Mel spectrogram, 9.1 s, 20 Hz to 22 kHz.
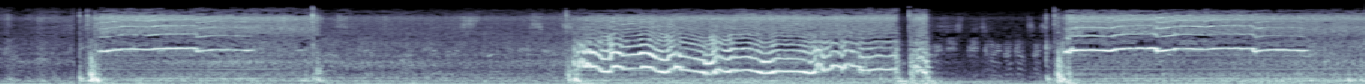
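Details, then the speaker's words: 2001 Skoda Octavia door: power window motor hums with loud pitched squeals on each up and down stroke, a typical problem from worn-out lubrication in the regulator rollers or cables. "skoda octavia 2001 ство года с типичной проблемой скрип стеклоподъемника"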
